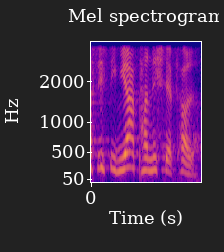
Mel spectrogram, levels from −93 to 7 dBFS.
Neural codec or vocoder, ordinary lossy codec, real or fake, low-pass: codec, 16 kHz, 2 kbps, X-Codec, HuBERT features, trained on balanced general audio; none; fake; 3.6 kHz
